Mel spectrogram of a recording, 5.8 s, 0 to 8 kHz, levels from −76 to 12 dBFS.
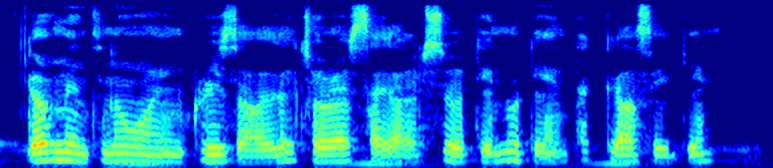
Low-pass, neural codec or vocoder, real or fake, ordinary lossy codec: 7.2 kHz; none; real; none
